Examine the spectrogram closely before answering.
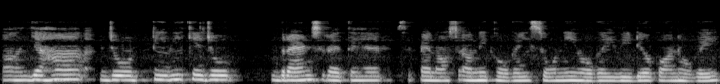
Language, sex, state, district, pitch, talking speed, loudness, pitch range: Hindi, female, Madhya Pradesh, Dhar, 190 Hz, 150 wpm, -14 LUFS, 180-205 Hz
